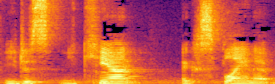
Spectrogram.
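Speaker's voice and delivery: ordinary talk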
